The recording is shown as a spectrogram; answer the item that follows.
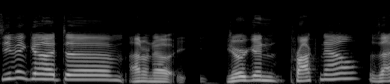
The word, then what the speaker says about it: Jürgen Prochnow: It's even got I don't know, Jürgen Prochnow?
